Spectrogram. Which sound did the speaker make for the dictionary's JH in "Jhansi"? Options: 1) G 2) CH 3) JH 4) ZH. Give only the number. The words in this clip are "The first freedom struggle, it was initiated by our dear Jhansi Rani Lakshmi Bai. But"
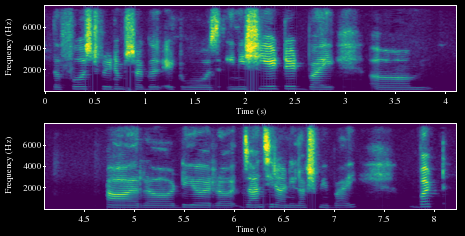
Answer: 3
